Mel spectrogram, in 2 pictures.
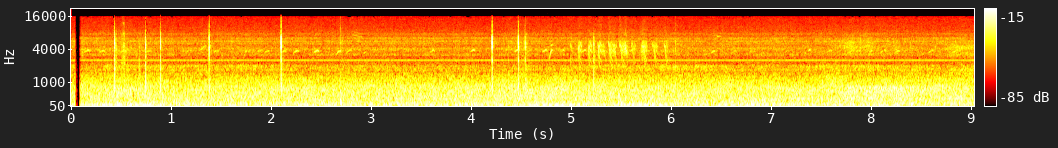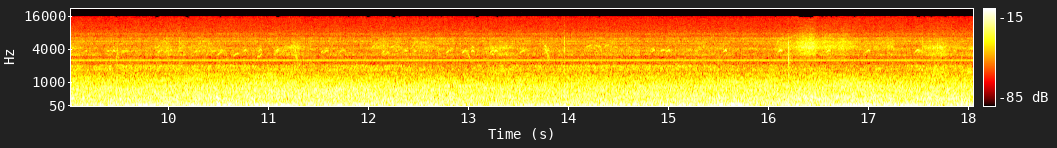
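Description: Faint outdoor background with a low steady hum and faint, high, thin calls of small birds here and there, clearest near the end. A few sharp clicks fall in the first five seconds, followed by a brief run of fine ticking.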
